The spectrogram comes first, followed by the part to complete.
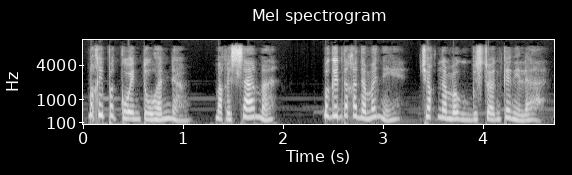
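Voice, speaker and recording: A woman's voice: sits high, animated, fast, dark tone, dry recording, soft background music. A woman doing a cold, scheming mother. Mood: coaxing commands. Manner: curt, commanding, coaxing.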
